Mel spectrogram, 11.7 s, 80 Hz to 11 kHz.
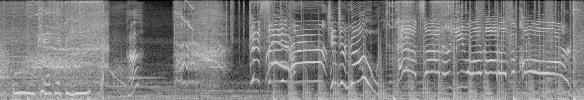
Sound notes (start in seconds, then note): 0.0 screeching; 3.4 screeches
